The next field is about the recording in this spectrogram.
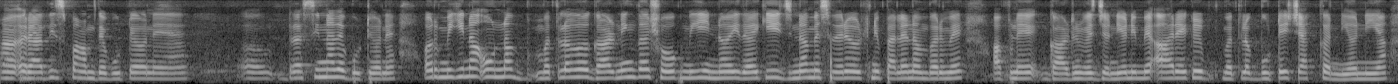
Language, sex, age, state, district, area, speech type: Dogri, female, 18-30, Jammu and Kashmir, Reasi, rural, spontaneous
